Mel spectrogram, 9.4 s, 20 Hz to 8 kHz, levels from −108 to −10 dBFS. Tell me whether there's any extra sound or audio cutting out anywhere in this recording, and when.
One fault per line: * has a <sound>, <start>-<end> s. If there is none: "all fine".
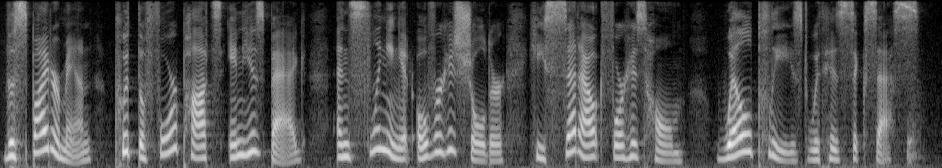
all fine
